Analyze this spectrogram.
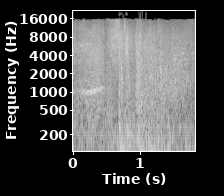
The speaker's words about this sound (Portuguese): Atom passa num rasante pela rua, suficiente para que o legionário pule de sua cela. Sua aterrissagem é firme e é possível ouvir o som reverberando de seu corpo.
